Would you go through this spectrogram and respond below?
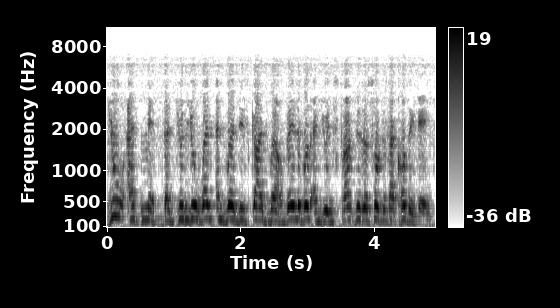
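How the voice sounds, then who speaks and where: A man's voice: high-pitched, a little fast, lightly acted. An actor in an old-time radio drama playing a stern, sneering German military judge, imperious and sarcastic as he questions and pronounces. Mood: accusing. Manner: imperious, sarcastic, clipped interrogation. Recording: tinny narrow-band old radio recording, hissy.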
